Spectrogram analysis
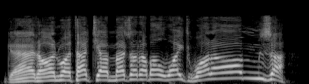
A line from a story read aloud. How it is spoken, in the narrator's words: roared Gobber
